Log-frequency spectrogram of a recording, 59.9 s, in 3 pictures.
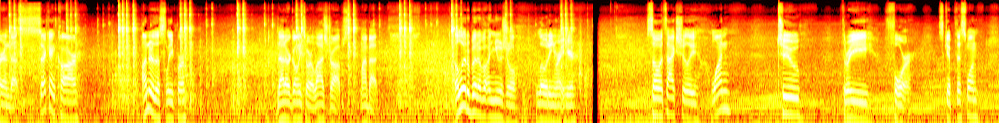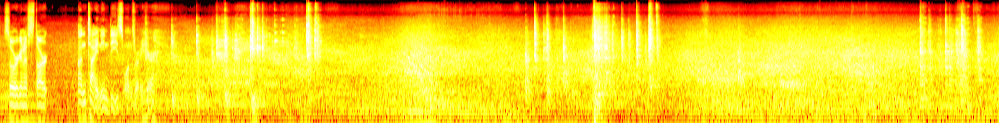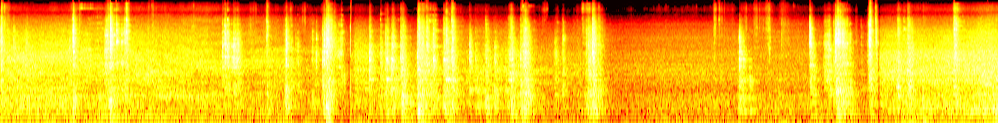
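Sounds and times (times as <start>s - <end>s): metal winch clicks and clanks: 0.0s - 11.8s, 23.0s - 26.5s, 30.4s - 33.3s, 41.3s - 42.7s
passing traffic: 0.0s - 59.9s.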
